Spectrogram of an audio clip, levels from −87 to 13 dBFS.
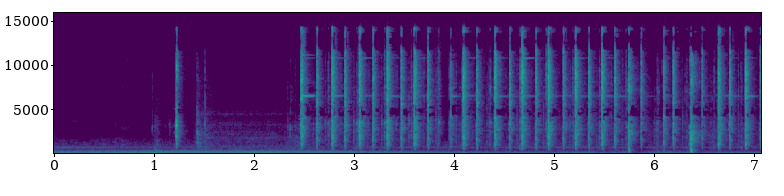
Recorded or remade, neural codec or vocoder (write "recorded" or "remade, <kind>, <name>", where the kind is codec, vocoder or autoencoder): recorded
